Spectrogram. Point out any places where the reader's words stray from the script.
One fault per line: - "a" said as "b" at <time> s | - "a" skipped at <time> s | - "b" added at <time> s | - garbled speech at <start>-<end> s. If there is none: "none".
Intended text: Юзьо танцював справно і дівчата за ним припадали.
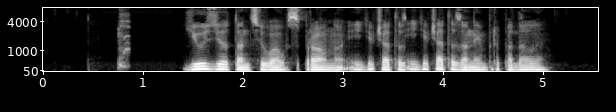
- "і дівчата" added at 3.6 s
